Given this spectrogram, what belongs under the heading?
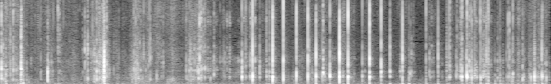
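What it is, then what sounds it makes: Clear vinyl pencil case crinkled. A rainbow clear vinyl pencil case, rolled into a tube, is squeezed and crinkled in the hands. Bright, dry crinkling and crackling give way to a quick run of sharp, crisp snaps in the second half, each dying away almost instantly with little low end.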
